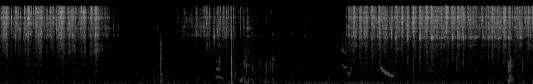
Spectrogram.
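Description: Plastic baby rattle toy shaken in three spells: a couple of seconds of shaking, a short shake around four seconds in, then steady shaking from about seven seconds on, with near silence between.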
